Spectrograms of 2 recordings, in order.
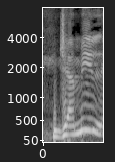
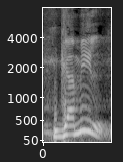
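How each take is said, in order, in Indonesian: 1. Kata ini diawali dengan bunyi j. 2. Kata ini diawali dengan bunyi g keras. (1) "mengucapkan jim" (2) "Pakai go"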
